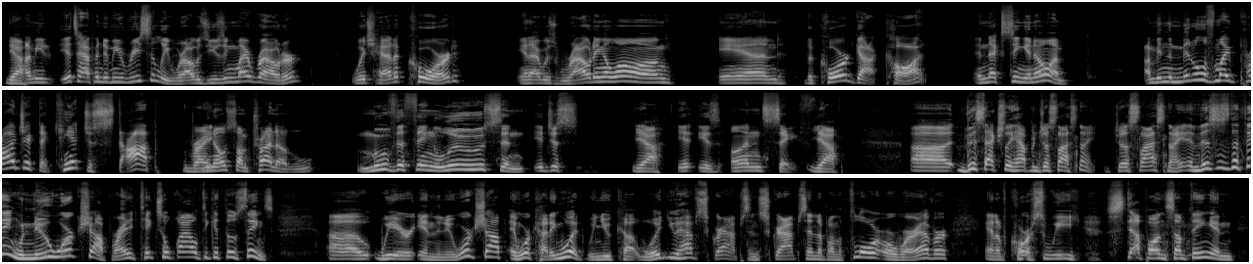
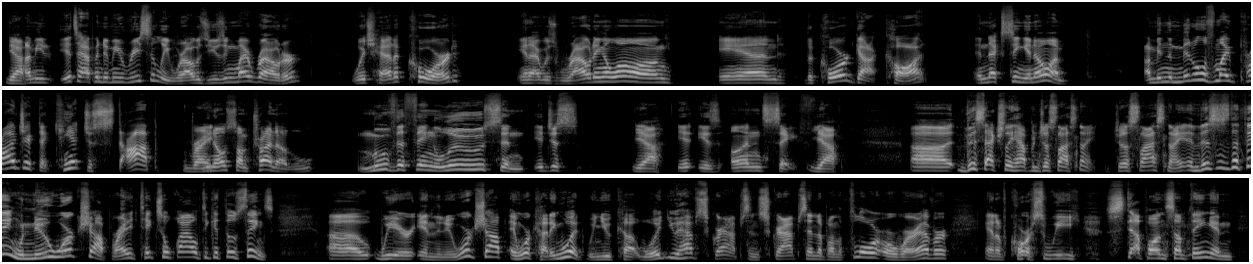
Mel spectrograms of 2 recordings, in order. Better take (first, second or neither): first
